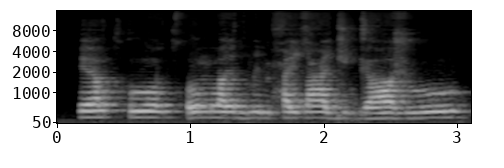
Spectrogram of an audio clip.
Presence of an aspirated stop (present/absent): absent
